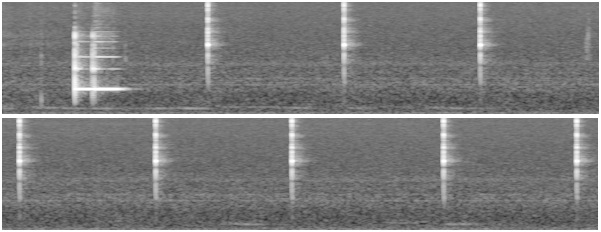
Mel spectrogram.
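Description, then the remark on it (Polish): A Siri voice assistant's button-press beep: one short, bright electronic tone at the start, followed by a steady series of soft ticks about once per second, with no one speaking. “Posłuchaj. Przycisk.”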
